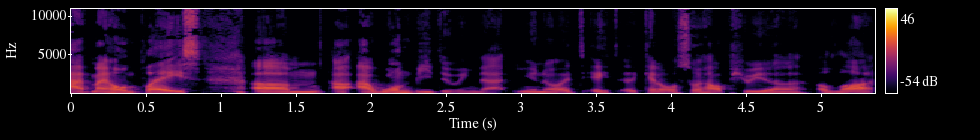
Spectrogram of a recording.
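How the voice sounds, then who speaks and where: Fairly quick speech in a French accent, with ordinary pitch variation. Dry and close, with no echo. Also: man. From France. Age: 30s. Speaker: podcast host and cafe owner. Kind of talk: casual interview chat. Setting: remote recording from home. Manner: fast when excited.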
